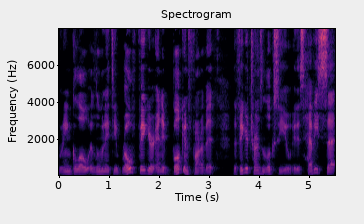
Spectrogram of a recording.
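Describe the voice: What is heard here is plain reading aloud.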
